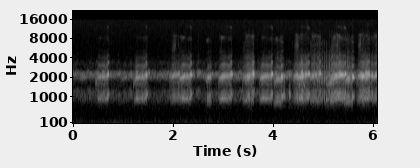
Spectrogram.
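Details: Frogs singing, rasping pulsed croaks coming in short bursts about once or twice a second, starting quiet and sparse and building into a louder, denser overlapping chorus toward the end.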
